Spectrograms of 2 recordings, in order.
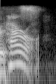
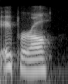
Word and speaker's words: Aperol: Apparel. I'm not wearing it, so it must be Aperol.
